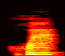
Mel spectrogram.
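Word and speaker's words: 花: Zi, again, on the top you have the meaning, on the bottom you have the sound. Hua, which is flower, hua.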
